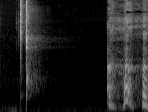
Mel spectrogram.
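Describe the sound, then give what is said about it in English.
A drink can cracks open with two quick, sharp metallic clicks and a short fizzing hiss, then silence before a voice comes in briefly. “Crack open a can, bitches.”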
